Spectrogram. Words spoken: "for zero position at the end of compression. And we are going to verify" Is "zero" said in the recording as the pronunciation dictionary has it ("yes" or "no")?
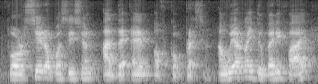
no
